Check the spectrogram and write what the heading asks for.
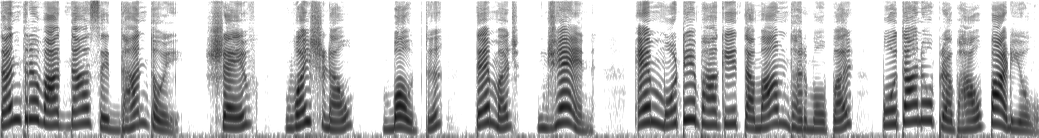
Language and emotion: Gujarati, neutral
